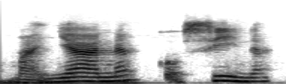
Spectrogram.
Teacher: tienen su sílaba tónica en la penúltima es decir que recae la fuerza de voz en la penúltima sílaba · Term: palabras graves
